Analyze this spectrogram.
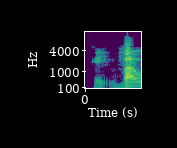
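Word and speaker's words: vav: la zin y la vau o Wau vau en hebreo moderno Wau en hebreo bíblico antiguo esas 12s parecen dependiendo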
